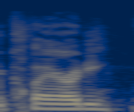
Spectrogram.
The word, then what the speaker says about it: Clardy: In the meantime, don't forget, follow me on Twitter, at Troy Clardy. Last name is spelled C-L-A-R-D-Y. C-L-A-R-D-Y.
